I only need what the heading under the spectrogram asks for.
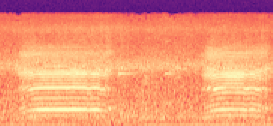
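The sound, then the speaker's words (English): Two wavering sheep bleats, the first long and the second starting near the end, each a buzzy, harmonic-rich call over a faint low background hum, with no talking. “Probably nothing making any sound except a few sheep maybe still awake.”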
